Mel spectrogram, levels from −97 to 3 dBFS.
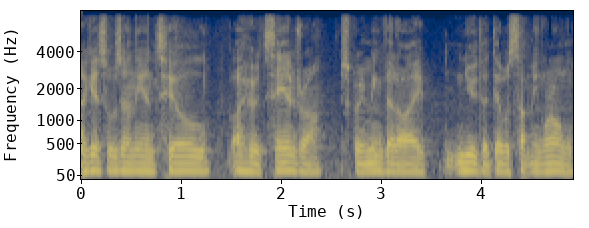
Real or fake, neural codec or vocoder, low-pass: real; none; 7.2 kHz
